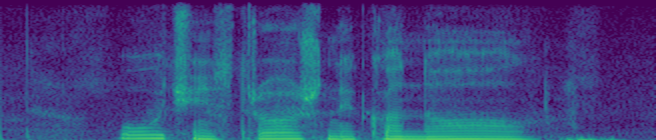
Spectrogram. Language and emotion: Russian, sad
